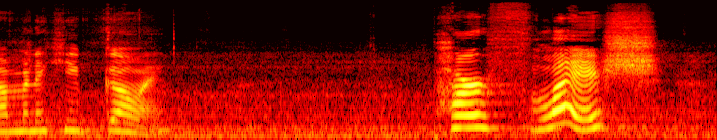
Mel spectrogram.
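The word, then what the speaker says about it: parfleche: going to keep going par flesh pronounced par flesh were made from hides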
